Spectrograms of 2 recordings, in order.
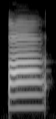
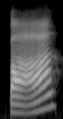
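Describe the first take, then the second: First: The pitch stays high and level. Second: The pitch rises from middle to high. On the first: It means the number eight. "the first one" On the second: It means to pull. "The second one"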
